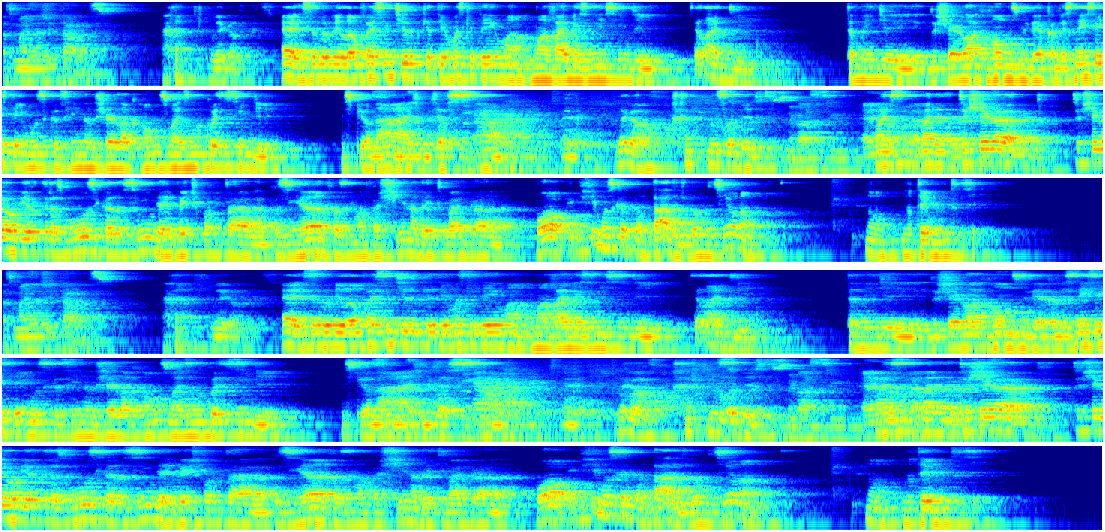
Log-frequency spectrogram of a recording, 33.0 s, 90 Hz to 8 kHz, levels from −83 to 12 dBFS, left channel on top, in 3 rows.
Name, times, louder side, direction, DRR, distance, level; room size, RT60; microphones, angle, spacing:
voice 1, 0.0-1.0 7.3-7.8 14.7-15.3 15.6-16.0 17.9-21.4, left 1 dB, 5° right, -5 dB, 0.6 m, -29 dB
voice 2, 1.6-2.4 2.8-6.7 6.9-7.5 8.5-13.8 14.4-16.2 16.6-16.8 17.1-18.7 19.7-21.2 21.7-29.6 30.7-31.8, left 2 dB, 40° left, 4 dB, 0.3 m, -20 dB
sound 1, 15.2-19.1, right 1 dB, 45° right, 0.7 m, -34 dB
5.0 x 2.2 x 3.4 m, 1.2 s
head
